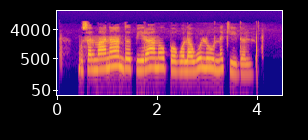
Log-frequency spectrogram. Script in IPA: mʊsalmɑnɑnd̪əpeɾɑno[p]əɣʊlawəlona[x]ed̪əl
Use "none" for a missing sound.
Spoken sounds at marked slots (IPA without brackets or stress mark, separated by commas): p, k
